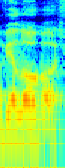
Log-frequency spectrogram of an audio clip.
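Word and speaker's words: Villalobos: Ino Inio Vilobos. Remember, double L's are pronounced with Y.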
